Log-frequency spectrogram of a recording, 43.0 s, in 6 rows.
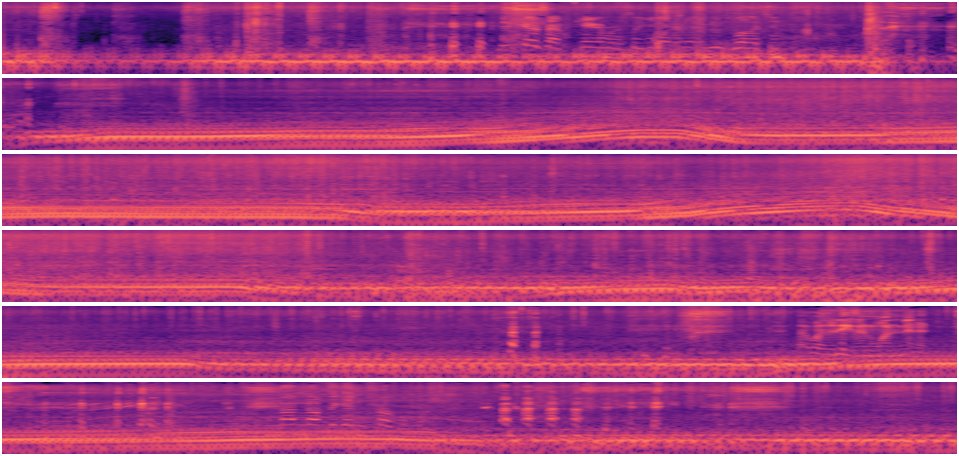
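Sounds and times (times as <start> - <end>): car engine revving from inside cabin: 7.8 - 32.3, 32.9 - 41.0.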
